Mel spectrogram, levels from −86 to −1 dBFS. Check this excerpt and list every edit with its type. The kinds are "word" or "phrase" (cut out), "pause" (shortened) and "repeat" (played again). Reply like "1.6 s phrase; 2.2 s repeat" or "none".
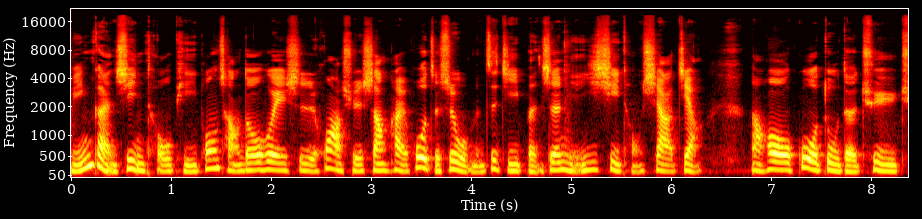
none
